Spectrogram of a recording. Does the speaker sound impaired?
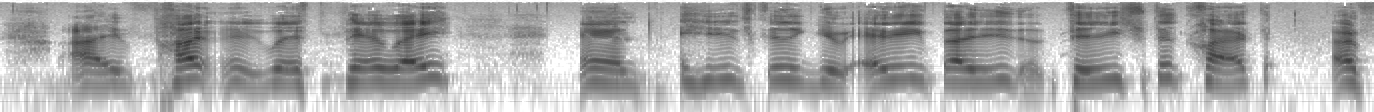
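Yes: mild cerebral palsy; mild cerebral palsy affecting speech; difficult to understand at first, easier once listener adjusts; hard to understand initially, listeners must listen closely.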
